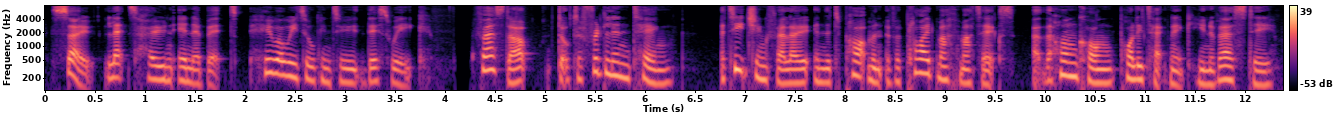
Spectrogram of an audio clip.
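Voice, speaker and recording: A woman hosting a podcast, reading a measured, prepared introduction. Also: lowish voice, lively intonation, no echo, studio quality. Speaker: podcast host.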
